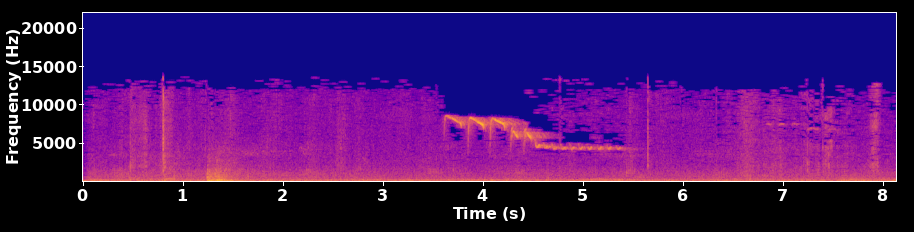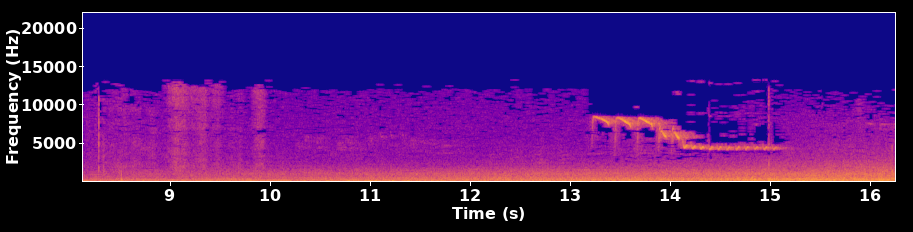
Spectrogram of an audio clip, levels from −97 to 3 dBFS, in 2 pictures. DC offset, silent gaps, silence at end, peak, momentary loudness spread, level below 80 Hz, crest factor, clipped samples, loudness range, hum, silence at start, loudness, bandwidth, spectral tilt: under 0.1%; none; 0 s; -8 dBFS; 17 LU; -36 dBFS; 20 dB; under 0.1%; 11 LU; none; 0 s; -27 LUFS; 13.5 kHz; -3.5 dB/octave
